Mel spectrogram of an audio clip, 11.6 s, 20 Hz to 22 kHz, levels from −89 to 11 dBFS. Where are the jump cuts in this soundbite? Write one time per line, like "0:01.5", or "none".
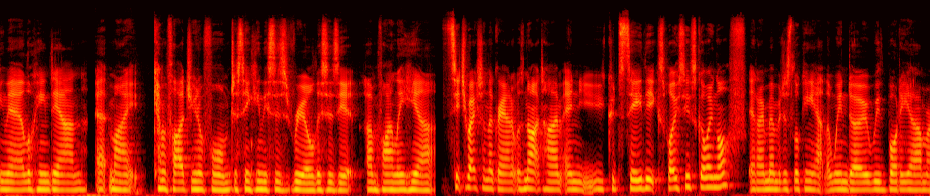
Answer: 0:05.5
0:09.3

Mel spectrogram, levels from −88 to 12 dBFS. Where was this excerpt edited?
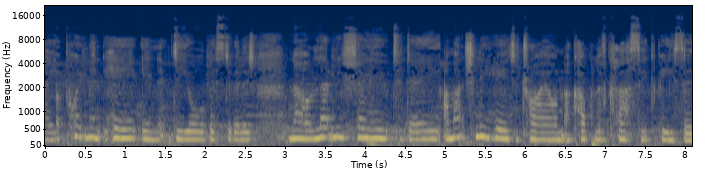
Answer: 0:04.9

